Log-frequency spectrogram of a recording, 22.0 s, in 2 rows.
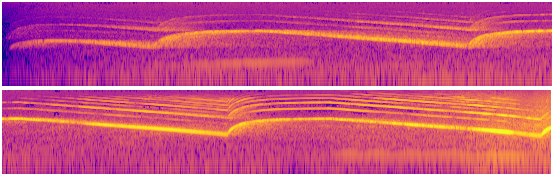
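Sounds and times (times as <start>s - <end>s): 
ambulance siren: 0.6s - 21.9s.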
